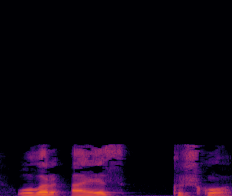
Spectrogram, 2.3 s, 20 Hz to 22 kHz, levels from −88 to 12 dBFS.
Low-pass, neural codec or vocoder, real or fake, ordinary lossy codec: 7.2 kHz; none; real; MP3, 24 kbps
